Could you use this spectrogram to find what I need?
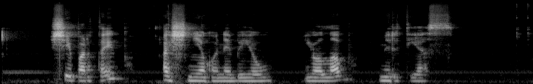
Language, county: Lithuanian, Šiauliai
